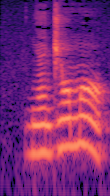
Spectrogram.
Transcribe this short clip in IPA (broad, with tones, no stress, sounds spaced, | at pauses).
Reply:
ɡ ɛ̃˧ d͡ʒ ɔ̃˦ m ɔ̃˦˨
